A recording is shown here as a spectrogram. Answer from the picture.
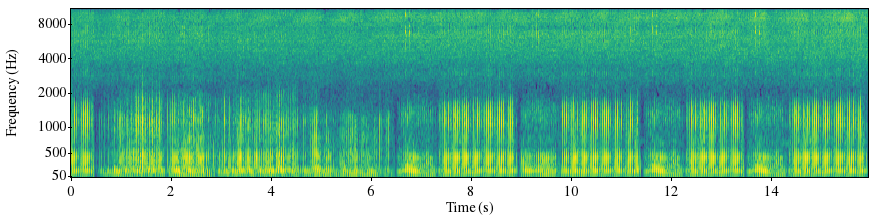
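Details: Kitten purring in its sleep: a low buzzing rumble, uneven at first, then settling into a regular rhythm of roughly one-and-a-half-second purrs, each separated by a short breath gap.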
